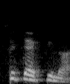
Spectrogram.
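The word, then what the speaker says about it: Psittacula: Pigeon is the Columba, parrot is द सिटेक्युला, यहाँ पे P silent होता है।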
